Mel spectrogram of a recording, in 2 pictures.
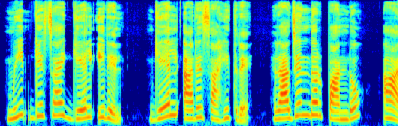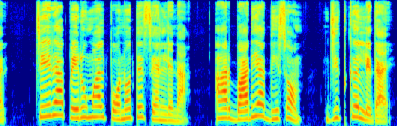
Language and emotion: Santali, neutral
